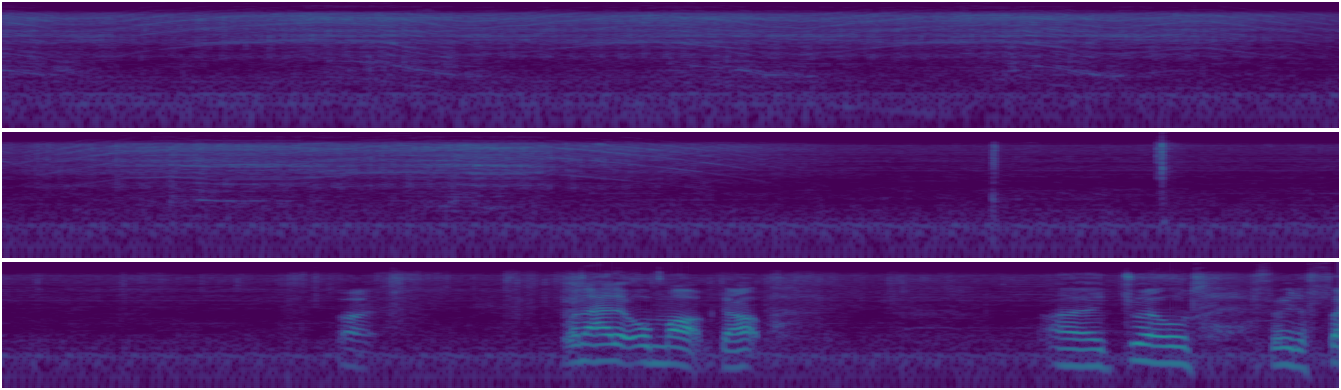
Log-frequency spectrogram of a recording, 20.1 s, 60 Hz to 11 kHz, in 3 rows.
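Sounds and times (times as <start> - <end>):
electric drill boring through wood: 0.0 - 10.8.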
